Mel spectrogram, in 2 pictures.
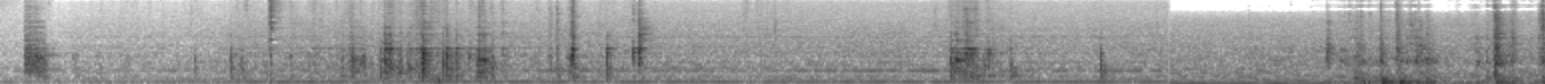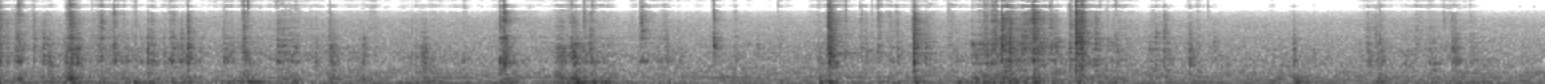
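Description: Irregular light metallic clinks and knocks, with a short ring after some: pressed-steel toy parts and hand tools being handled on a workbench.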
